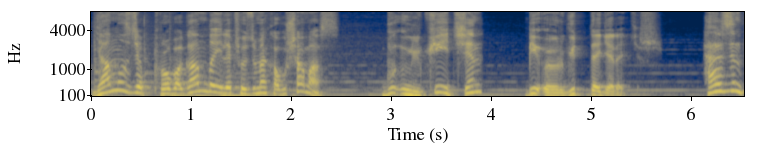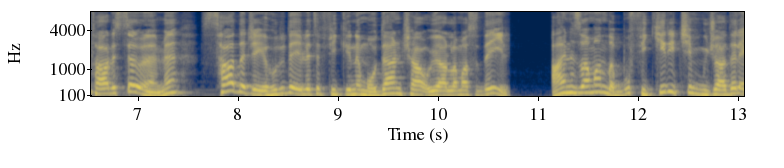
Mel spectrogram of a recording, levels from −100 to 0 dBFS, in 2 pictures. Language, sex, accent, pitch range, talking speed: Turkish, male, native, 120-190 Hz, 135 wpm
